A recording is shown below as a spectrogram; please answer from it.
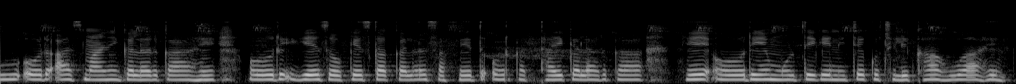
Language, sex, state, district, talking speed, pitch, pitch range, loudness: Hindi, female, Uttar Pradesh, Etah, 155 wpm, 220 Hz, 210-225 Hz, -26 LUFS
